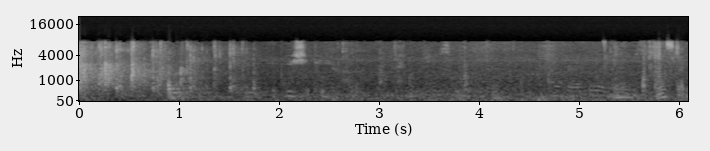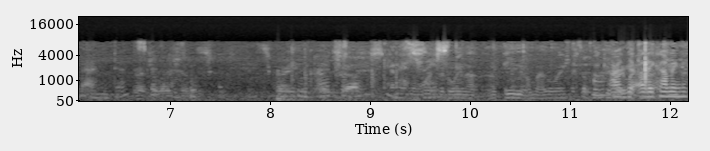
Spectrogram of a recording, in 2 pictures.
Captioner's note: applause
